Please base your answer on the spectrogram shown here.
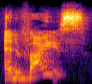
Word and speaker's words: advice: slight difference in pronunciation advice with an s sound is a noun you can give someone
